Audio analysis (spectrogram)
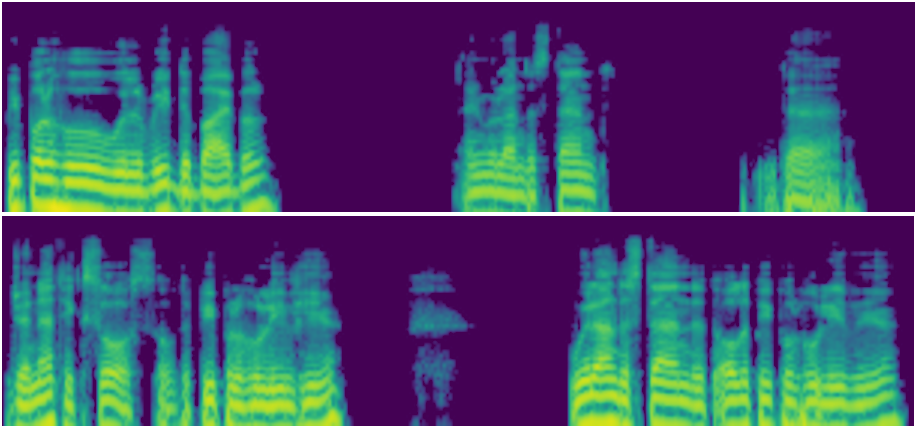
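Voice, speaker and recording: A middle-aged man with an Israeli accent, a native Hebrew speaker, hosting a personal monologue podcast, talking slowly with many pauses and fillers. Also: fairly low pitch, fairly even intonation, warm tone, dry recording. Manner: slow, halting, many fillers. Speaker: podcast host.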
